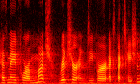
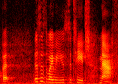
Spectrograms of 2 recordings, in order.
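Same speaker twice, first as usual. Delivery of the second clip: normal talking voice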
